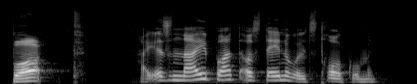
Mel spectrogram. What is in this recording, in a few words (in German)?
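"boord", wittlicher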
